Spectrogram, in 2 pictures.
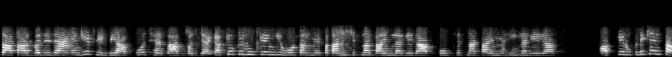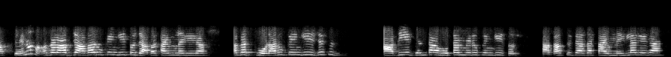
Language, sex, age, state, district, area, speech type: Hindi, female, 18-30, Uttar Pradesh, Mau, rural, conversation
